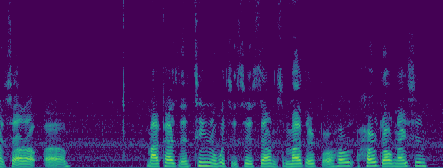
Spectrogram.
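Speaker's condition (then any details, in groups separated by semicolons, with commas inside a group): ALS; affects hands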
